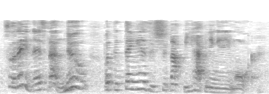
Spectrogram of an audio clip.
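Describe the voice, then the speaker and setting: A middle-aged mother talking casually to her viewers on camera, slow and repetitive, calling them y'all. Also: a little high, very animated. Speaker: vlogger, mother. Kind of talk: casual direct-to-camera talk. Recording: dull, roomy, distant camera audio.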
